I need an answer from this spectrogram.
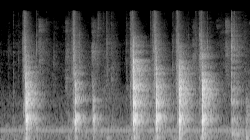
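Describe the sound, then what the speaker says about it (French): A knife cuts through a pineapple on a cutting board, with seven or eight crisp, close chops at an uneven pace. Each stroke is sharp and then fades quickly, and there is no talking. "Ok, je vais découper mon ananas."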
